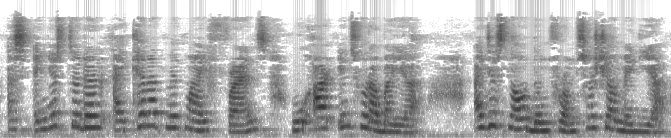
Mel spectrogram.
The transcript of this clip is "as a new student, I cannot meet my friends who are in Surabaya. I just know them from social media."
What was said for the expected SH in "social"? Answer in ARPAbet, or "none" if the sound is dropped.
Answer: SH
